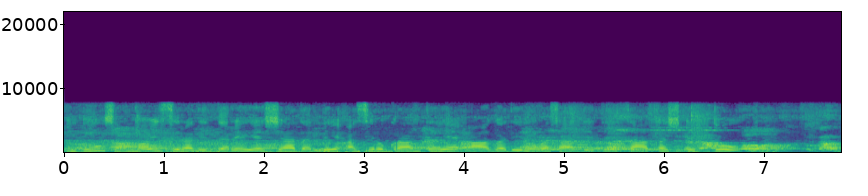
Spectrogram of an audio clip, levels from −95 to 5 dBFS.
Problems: continuous background conversations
